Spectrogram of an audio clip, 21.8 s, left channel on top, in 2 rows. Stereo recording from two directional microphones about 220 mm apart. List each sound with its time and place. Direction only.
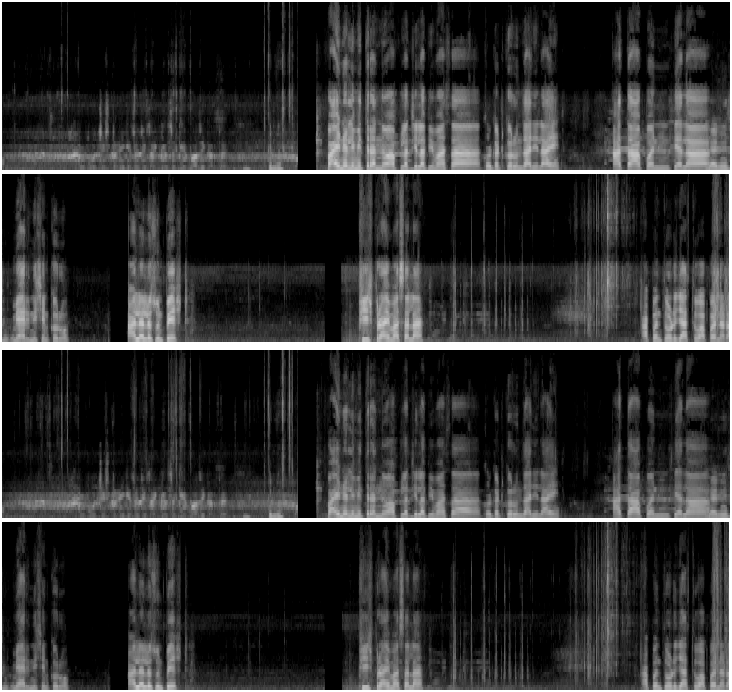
0.2 s horse: 90° left
2.1 s speech: 10° right (ahead or behind)
10.6 s speech: 30° left (ahead or behind)
11.0 s speech: 10° right (ahead or behind)
16.2 s speech: 5° right (ahead or behind)
19.6 s a sound: 35° right (ahead or behind)
20.5 s speech: 15° right (ahead or behind)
